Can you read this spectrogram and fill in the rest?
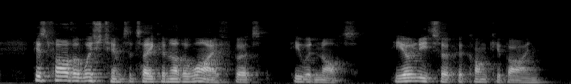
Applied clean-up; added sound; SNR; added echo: none; none; none; none.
